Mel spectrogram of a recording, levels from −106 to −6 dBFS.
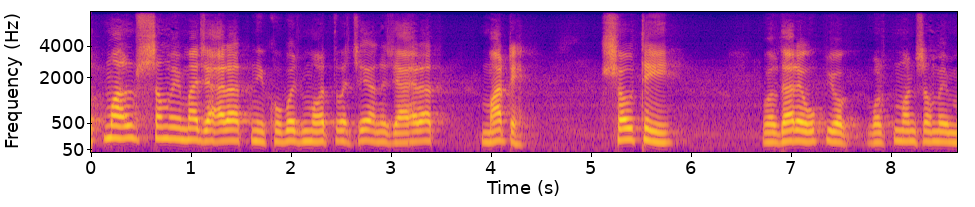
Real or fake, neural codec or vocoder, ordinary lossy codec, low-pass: fake; codec, 16 kHz, 0.8 kbps, ZipCodec; none; none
